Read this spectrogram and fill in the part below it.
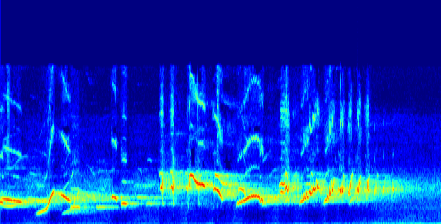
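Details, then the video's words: Oriental magpie-robin, black and white with a long tail, singing a melodious varied song: clear whistled upslurs and downslurs around high pitch, then rapid buzzy trills and chattering phrases, loud and continuous throughout. "Burung Kacer Merdu"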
